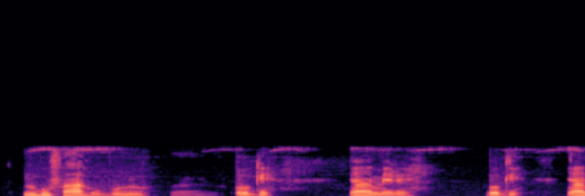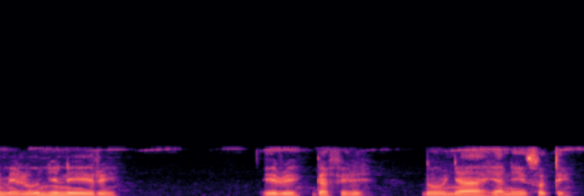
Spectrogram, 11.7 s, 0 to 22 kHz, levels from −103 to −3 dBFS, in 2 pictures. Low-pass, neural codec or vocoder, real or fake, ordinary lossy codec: 5.4 kHz; none; real; none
